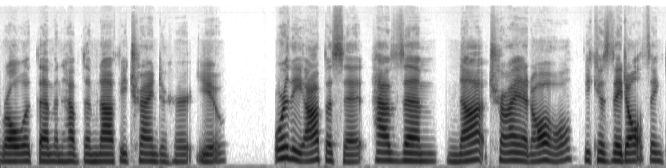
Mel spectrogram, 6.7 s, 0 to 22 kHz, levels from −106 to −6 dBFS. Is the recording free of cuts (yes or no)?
yes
